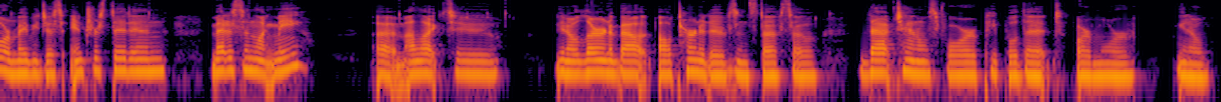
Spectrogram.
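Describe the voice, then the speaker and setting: A woman co-hosting a podcast, chatting informally as she shares announcements with listeners. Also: lowish voice. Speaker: podcast co-host. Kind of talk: casual podcast chat with announcements.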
